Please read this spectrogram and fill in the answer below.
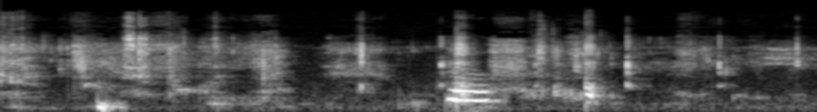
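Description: A child slurping and chewing instant noodles at close range: a run of short, wet sucking and smacking sounds, loudest a little over two seconds in.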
